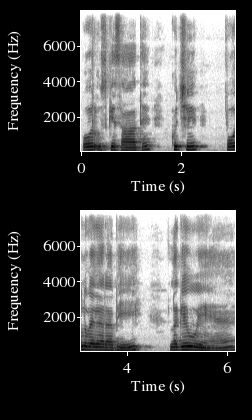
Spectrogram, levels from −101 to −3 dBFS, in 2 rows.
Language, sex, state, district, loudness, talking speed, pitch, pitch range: Hindi, male, Haryana, Jhajjar, -14 LUFS, 95 wpm, 170 Hz, 155-185 Hz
